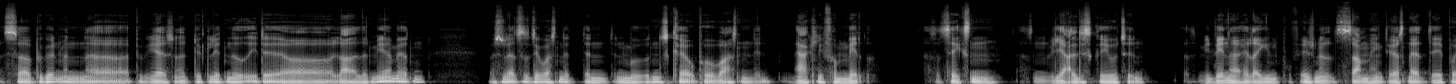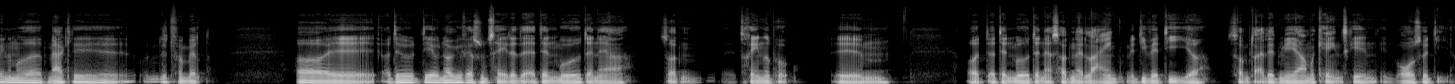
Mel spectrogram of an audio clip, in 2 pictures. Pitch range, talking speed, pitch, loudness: 90-105 Hz, 235 wpm, 95 Hz, -19 LUFS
